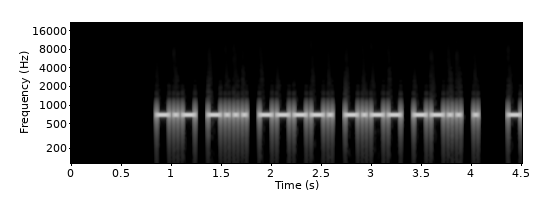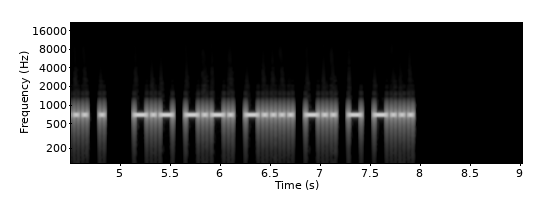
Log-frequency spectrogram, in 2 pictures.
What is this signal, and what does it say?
Morse code, heard as a keyed tone, about 28 wpm, 700 Hz. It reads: KB9YZE DE KC6DTB
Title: USA Callsign DE Callsign - 6 Characters - 28wpm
